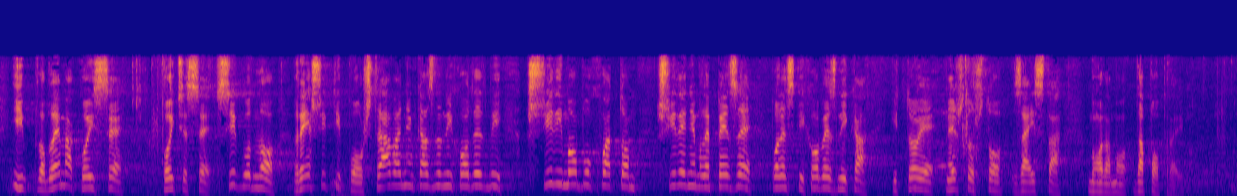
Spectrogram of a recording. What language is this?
Serbian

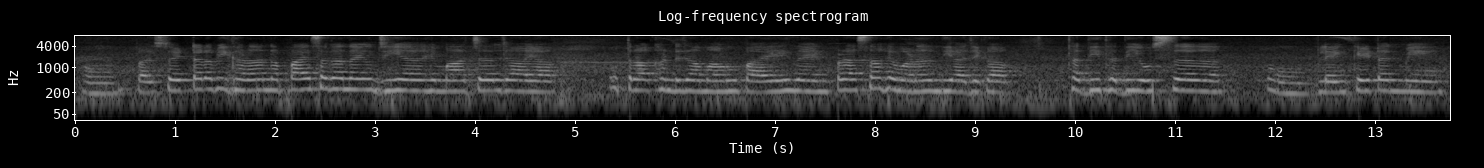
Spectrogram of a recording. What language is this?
Sindhi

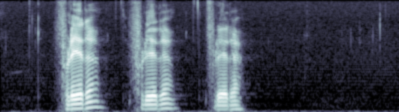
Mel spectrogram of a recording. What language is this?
Norwegian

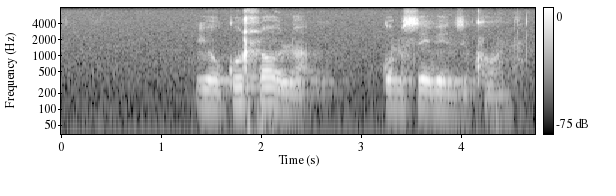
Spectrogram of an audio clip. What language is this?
South Ndebele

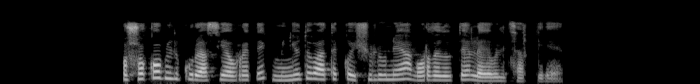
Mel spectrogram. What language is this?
Basque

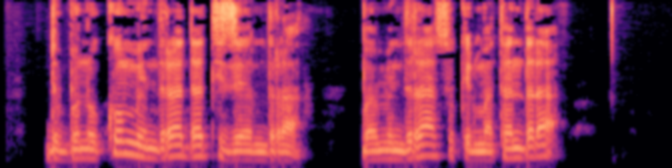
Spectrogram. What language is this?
South Giziga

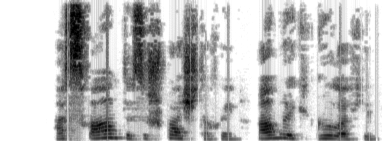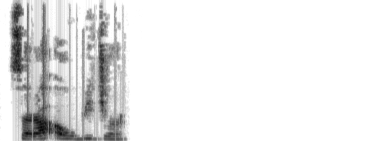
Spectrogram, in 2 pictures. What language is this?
Abkhazian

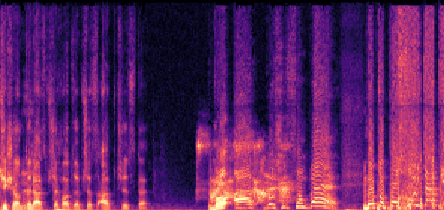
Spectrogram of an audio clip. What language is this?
Polish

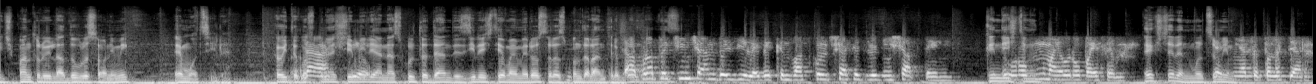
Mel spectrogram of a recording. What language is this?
Romanian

